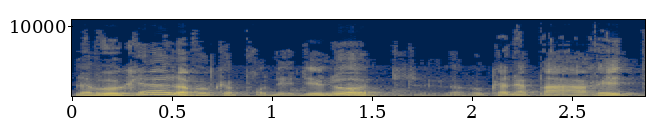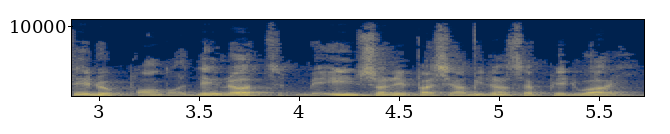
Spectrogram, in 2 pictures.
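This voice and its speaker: An older retired judge in a radio drama, haunted by doubt. His voice is slightly husky and middling in pitch, and he recounts things formally, pausing to reflect. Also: sing-song. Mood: troubled, insistent. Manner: hesitant, reflective, formal storytelling.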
